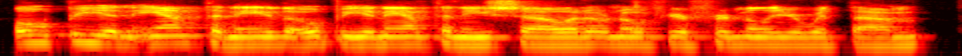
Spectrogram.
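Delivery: usual speaking voice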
